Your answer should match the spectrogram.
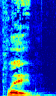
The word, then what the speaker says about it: plaid: The word plaid is actually an old Scots word that's supposed to be pronounced plaid, which actually literally means blanket.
